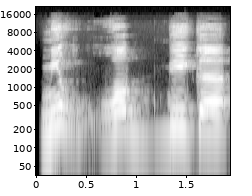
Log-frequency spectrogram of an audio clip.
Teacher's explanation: وَهُمْ يَعْلَمُونَ الْحَقُّ من ربک میم کو را سے ملائیں گے نون ساکن کا را کے اندر ادغام کریں گے ٹھیک ہے تو یہ نون ساکن نہیں پڑھیں گے میم کو سیدھا را سے ملائیں گے را کو موٹا پڑھیں گے را کے اوپر زبر ہے اس لیے من ربک فلا تکونن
